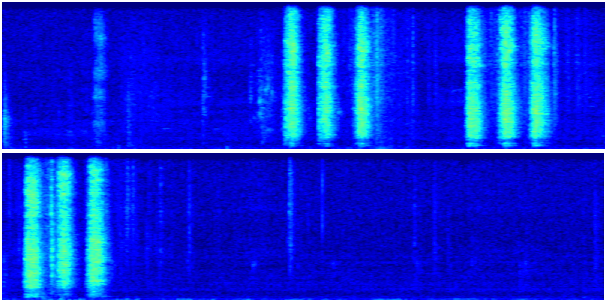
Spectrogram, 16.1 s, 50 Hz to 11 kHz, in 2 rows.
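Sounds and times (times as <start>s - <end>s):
person spitting spray from mouth: 3.4s - 5.1s, 6.2s - 7.4s, 8.4s - 9.5s.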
